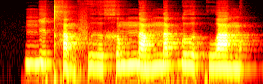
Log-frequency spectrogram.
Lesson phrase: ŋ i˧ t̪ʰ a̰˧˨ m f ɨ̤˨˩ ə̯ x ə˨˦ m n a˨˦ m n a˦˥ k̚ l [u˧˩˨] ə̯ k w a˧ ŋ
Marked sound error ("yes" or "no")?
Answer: yes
